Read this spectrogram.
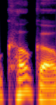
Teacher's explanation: So, coco, pronounced c o k o coco with the stress securely on the first syllable, means coconut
